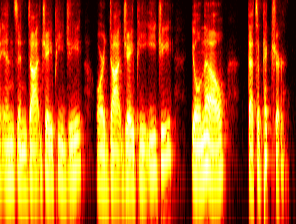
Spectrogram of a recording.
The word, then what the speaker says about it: JPEG: sometimes spelled as j j p e g um you pronounce both of them jpeg and they're the same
